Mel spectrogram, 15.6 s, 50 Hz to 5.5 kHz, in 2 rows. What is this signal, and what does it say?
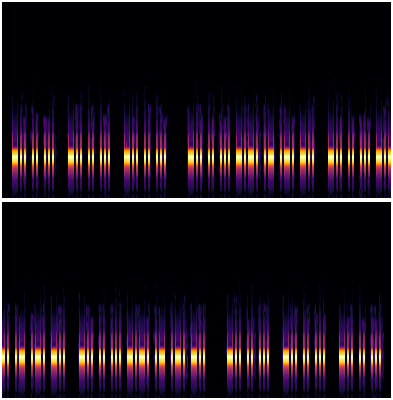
Morse code, heard as a keyed tone, about 30 wpm, 600 Hz. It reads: DIS DIS DIS DISCARD DISCARD DISCARD DIS DIS DIS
